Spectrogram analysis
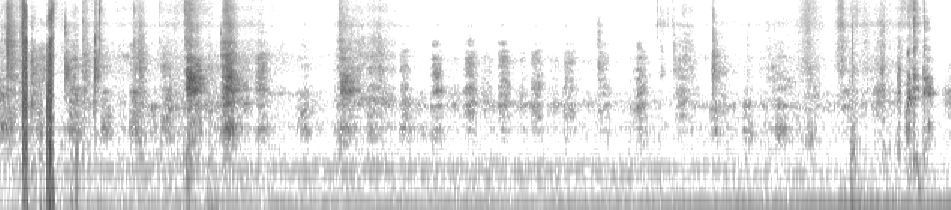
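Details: Boston Terrier named Yoda making a funny noise while playing; rapid rhythmic panting and snorting breaths with a few brief louder grunts early on, indoors.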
